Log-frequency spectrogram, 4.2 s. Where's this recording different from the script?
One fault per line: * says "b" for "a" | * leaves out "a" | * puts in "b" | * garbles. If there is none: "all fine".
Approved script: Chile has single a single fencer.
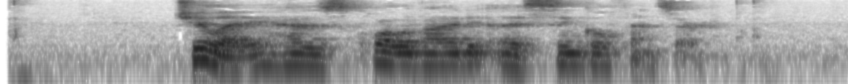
* says "qualified" for "single"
